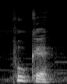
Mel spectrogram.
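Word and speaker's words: pûke: Wie spricht man ein U mit so einem Dach aus? – U. – Puke.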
